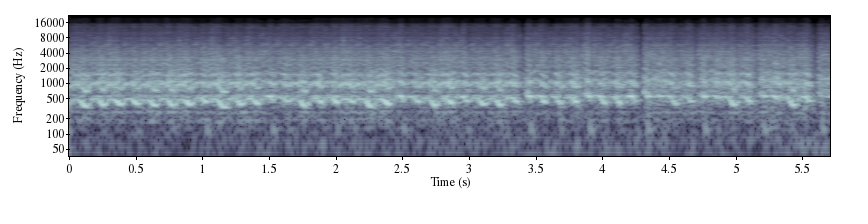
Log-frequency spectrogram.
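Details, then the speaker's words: Barn-find Subaru Brumby ute, previously seized and full of water, cranking at about a third throttle: fast, even cranking chuff that never fires, pushing back each stroke; the exhaust is blocked, water leaks at the cat joint, and it is to be unbolted at the cat. "oh just listen listen under this side when i try and start it that's why it's trying to push back can you hear it and actually afterwards so there the exhaust is blocked i need to get it out and unbolt it at the cat"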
